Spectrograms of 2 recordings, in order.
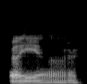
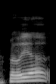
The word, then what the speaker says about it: Trujillo: Trujillo. Yeah. Trujillo.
